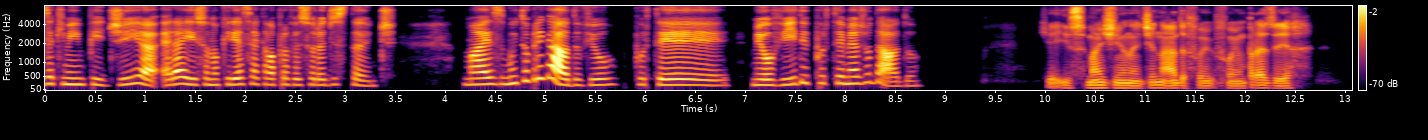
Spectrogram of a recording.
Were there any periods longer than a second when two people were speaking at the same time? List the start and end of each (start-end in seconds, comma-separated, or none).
none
